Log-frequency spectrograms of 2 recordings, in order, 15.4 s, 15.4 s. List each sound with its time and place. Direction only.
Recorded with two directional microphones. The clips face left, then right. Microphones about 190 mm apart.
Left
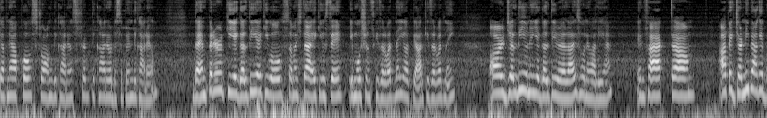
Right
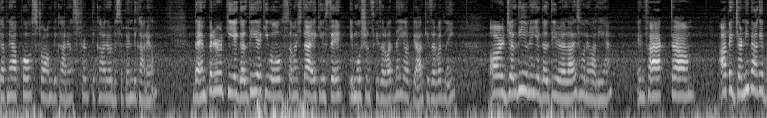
0.0 s speech: 50° left (ahead or behind)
